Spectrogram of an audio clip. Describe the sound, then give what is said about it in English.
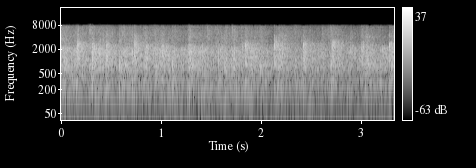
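Audience applause welcoming a speaker at a talk, continuous crowd clapping with a dense, crackling texture and small swells, holding a fairly even level throughout with no voices. “So please give a very warm welcome to Narayani.”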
